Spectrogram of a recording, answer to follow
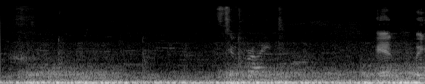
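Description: Steady low rumble on the ride capsule's onboard camera microphone, with a brief faint voice about two and a half seconds in.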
